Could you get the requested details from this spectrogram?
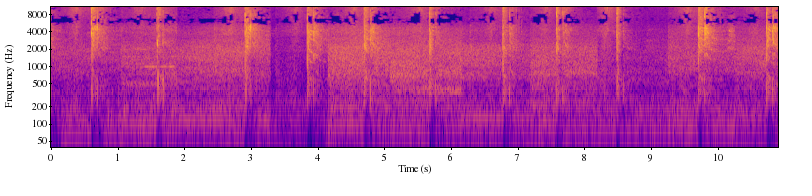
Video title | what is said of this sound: Is This The Best Catcher's Mitt? | it sounds full it sounds awesome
